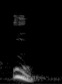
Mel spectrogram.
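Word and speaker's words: Woo: Bueno, la familia, ojo, la familia Wu, que se escribe W-O-O y que en español sería W-U, en realidad Gu, pero ¿sabías tú que en coreano no se pronuncia, en coreano no sé por qué lo transliteraron así, pero se pronunciaría U? Sin la doble U.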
